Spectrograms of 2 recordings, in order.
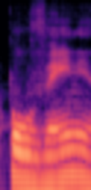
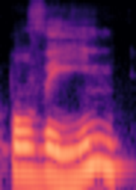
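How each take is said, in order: First: The name is said with a Portuguese pronunciation. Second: The name is said with a French pronunciation. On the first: "a nossa portuguesamos para Paul Veyne, então fica Paul Veyne" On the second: "eu já ouvi falar de algumas pessoas falando Paul Veyne"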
